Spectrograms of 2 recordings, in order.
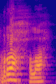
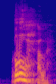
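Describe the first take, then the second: First: The first vowel is an a sound. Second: The first vowel is a u sound. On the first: "boleh dibaca rahlah" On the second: "boleh dibaca ruhlah"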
